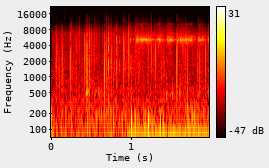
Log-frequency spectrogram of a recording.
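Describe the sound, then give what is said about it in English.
A field recording made the previous year: crickets trill in a thin, high, continuous buzz that settles in after the first second, over an outdoor background with scattered clicks and soft low thumps. “Oh, crickets? It's crickets. Sorry, this was my recording from last year.”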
